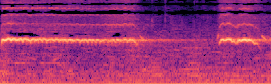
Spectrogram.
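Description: A high-pitched whistle blown in one long blast of about a second, then a short toot near the end, over crowd voices.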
